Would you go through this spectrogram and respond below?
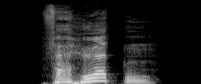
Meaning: inflection of verhören: 1. first/third-person plural preterite 2. first/third-person plural subjunctive II
- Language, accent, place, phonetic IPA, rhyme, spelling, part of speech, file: German, Germany, Berlin, [fɛɐ̯ˈhøːɐ̯tn̩], -øːɐ̯tn̩, verhörten, adjective / verb, De-verhörten.ogg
